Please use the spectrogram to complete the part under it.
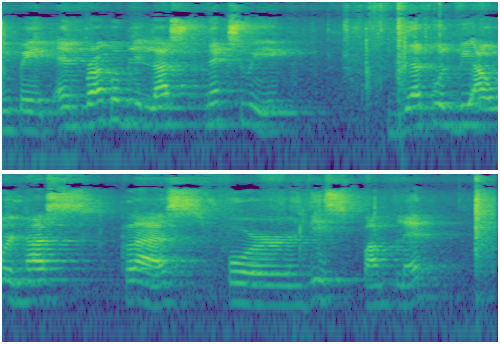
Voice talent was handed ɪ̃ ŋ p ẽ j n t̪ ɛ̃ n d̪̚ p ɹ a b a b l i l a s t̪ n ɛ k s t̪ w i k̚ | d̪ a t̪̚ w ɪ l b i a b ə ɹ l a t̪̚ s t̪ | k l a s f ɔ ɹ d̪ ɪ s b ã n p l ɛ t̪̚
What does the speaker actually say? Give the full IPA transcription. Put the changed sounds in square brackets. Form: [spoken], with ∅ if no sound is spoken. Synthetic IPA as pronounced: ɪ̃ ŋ p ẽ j n t̪ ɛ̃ n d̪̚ p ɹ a b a b l i l a s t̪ n ɛ k s t̪ w i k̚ | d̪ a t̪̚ w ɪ l b i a [w] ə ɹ l a [∅] s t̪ | k l a s f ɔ ɹ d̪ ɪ s [p] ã [m] p l ɛ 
